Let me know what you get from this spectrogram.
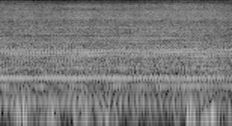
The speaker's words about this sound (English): A large blue travel lift raises and lowers sailboats and powerboats into the water and moves them around the boatyard. I love sitting in my van and watching them work.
